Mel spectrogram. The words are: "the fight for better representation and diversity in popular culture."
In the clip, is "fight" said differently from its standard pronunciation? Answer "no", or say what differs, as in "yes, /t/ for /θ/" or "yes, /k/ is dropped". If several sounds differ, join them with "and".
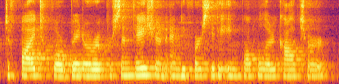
no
